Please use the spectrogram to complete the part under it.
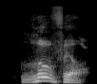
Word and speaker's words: Louisville: We pronounce it Louisville. – Louisville. – Like lullaby. – That's what I said. Louisville. – Louisville. – Louisville. Yeah. – Two syllables. I know. Louisville. – Yeah. You got to mumble it. Louisville. – Two syllables. Louisville. There you go. That's how you say it.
